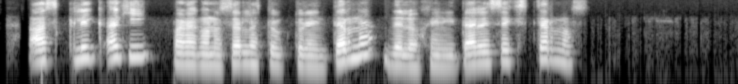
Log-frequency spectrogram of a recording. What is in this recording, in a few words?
WhatsApp Audio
